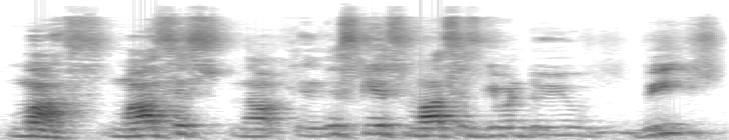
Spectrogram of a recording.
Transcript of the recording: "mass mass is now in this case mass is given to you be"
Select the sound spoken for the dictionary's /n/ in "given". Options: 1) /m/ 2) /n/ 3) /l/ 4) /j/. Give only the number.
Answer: 2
